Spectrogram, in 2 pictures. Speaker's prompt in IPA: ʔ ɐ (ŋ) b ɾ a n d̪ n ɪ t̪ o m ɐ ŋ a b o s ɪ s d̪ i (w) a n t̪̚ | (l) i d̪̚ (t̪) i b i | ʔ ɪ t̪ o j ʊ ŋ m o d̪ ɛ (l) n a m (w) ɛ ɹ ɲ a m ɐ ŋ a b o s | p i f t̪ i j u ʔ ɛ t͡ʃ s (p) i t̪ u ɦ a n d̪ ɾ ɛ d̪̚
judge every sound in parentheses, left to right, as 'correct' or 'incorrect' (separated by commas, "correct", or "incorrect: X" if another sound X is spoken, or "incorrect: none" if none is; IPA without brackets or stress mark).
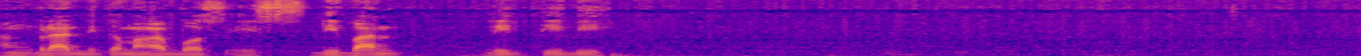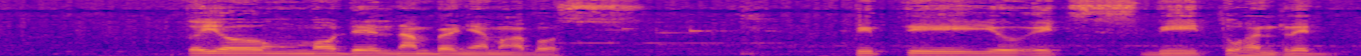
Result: correct, incorrect: b, correct, correct, correct, incorrect: b, incorrect: b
